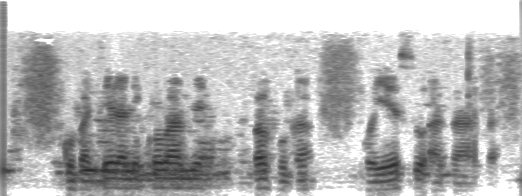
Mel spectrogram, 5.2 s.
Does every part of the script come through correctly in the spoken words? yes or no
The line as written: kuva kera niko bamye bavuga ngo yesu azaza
yes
